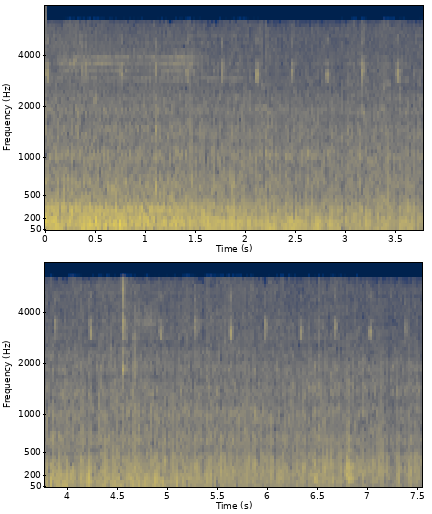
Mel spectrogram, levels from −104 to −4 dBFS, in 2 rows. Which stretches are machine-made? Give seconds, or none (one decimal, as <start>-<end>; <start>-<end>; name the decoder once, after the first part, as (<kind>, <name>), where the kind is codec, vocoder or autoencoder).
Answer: 0.0-0.4 (vocoder, Vocos); 1.4-7.6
